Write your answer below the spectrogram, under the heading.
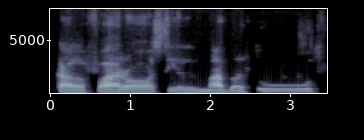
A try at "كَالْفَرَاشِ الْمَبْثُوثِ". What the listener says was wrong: Lagi ya di huruf sya-nya ya. Farashil. Ah, di ba-nya mab.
